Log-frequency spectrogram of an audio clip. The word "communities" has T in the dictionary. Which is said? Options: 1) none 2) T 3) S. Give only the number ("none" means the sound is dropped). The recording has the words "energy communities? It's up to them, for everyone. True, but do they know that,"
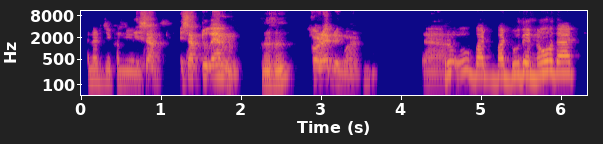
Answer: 3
